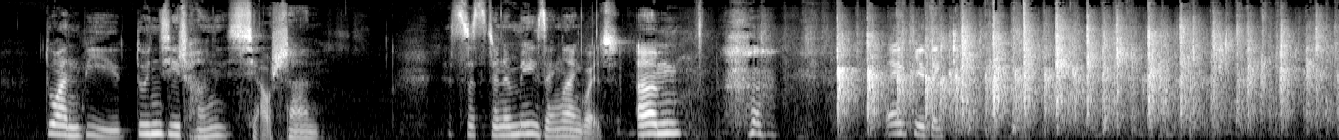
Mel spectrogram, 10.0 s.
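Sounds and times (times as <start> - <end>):
speech: 0.4 - 2.5, 3.4 - 5.9, 6.6 - 7.3
audience applause after a poetry reading: 6.2 - 10.0.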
